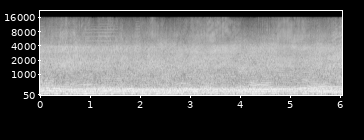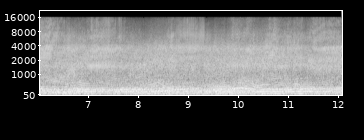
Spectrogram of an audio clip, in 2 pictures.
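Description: Motorcycle engines roar and rev loudly nearby.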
